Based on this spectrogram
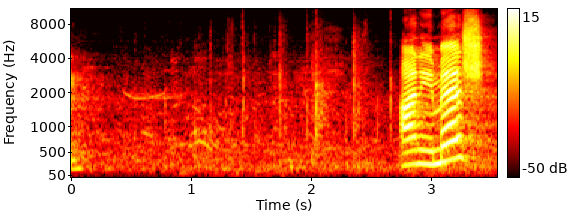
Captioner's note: audience applauding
